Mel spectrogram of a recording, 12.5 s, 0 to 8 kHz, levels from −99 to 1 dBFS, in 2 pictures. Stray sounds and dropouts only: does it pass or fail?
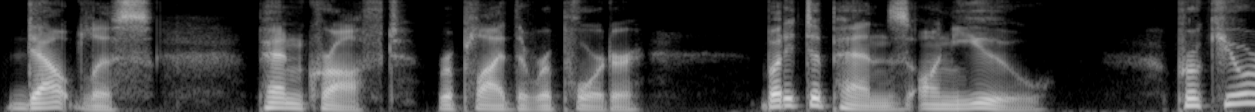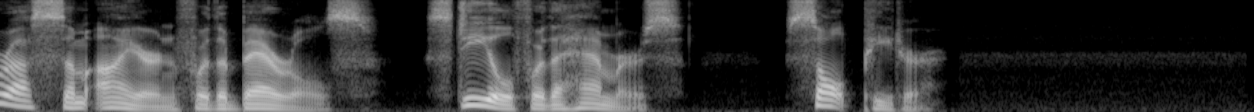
pass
